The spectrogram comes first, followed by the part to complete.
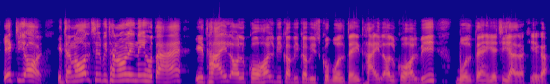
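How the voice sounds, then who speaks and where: High-voiced, crisp male chemistry teacher. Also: normal speed, a bit bright, dry recording. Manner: explains step by step, checks understanding often. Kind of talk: classroom lecture.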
